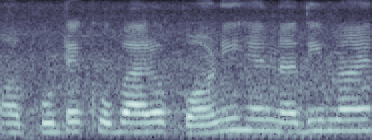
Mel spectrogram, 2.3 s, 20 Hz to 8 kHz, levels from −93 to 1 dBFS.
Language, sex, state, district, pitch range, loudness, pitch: Marwari, female, Rajasthan, Churu, 195-225 Hz, -16 LUFS, 205 Hz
